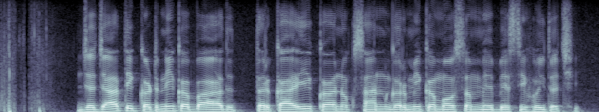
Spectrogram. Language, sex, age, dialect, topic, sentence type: Maithili, male, 18-24, Southern/Standard, agriculture, statement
